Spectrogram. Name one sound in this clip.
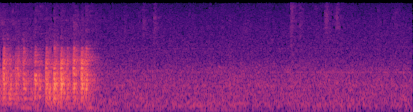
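A man exhales a long, soft breath.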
